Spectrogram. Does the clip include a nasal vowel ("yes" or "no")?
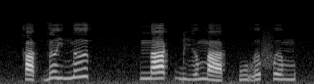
no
